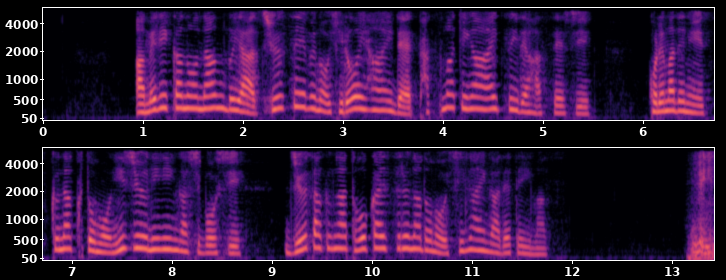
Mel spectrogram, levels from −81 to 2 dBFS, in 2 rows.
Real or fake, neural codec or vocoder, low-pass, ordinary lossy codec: fake; codec, 16 kHz, 4.8 kbps, FACodec; 5.4 kHz; AAC, 24 kbps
